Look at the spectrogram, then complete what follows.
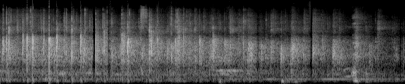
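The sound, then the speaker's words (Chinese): A crowd claps hands in a dense, continuous patter of overlapping sharp claps, fairly loud and steady over about four seconds, with faint voices mixed in. “没有啦，快点来啦，来来来来来来来来来来，拍手拍手一下。”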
